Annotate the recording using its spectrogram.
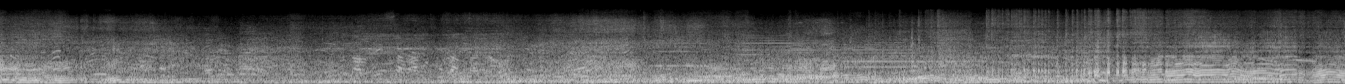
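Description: A sidecar motocross outfit's engine revs hard as it races around the track.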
